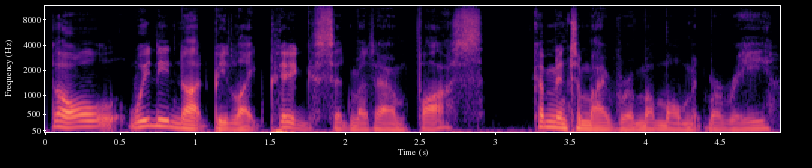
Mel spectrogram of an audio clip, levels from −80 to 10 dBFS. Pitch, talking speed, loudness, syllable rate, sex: 110 Hz, 210 wpm, -21 LUFS, 5.1 syllables/s, male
